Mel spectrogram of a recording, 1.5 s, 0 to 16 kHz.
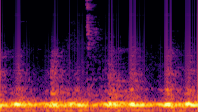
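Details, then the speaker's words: Fetal heart tones on an electronic fetal monitor Doppler at 37 weeks 3 days, probe over the baby's back; fetal rate in the 140s versus maternal pulse about 60, confirming fetal heart. "baby's heart rate is 140s and hers is about 60 so now you know you're on the fetal heart time"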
